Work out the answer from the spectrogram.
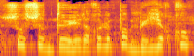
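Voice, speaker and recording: An actor playing a grieving, resigned Filipino widower in radio drama style, subdued and halting. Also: male voice, high voice, background noise, lightly acted. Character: grieving, resigned, forgiving widower who expects death soon.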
